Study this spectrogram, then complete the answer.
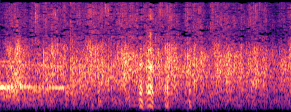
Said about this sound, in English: I love it when people cheer when you're getting older and older and older.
